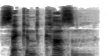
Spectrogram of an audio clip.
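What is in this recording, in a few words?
"second cousin", British English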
